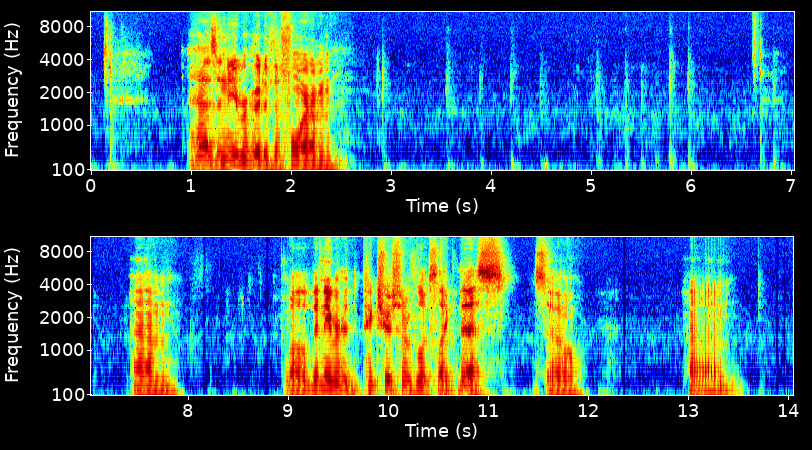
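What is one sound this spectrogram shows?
A man speaks calmly through a microphone, as if on an online call, in short phrases with pauses.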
